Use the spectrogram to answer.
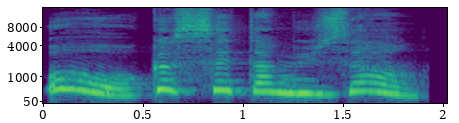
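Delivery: high, excited mouse voice; delighted little mouse. Acted. Mouse enjoys dancing. (petite souris ravie qui s'amuse)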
